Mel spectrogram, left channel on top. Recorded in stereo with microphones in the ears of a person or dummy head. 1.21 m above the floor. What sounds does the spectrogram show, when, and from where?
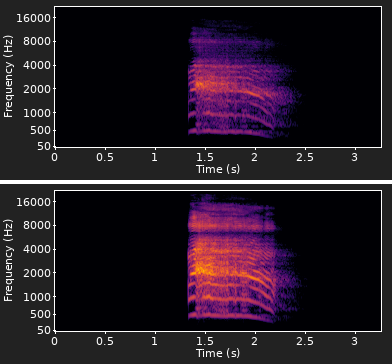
1.3 s a baby crying: 45° right (ahead or behind), 1.4 m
